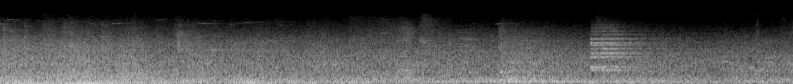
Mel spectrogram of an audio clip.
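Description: Steady rumble of a CRH1A electric multiple unit running along the line and slowly fading as it moves away. A short horn toot sounds about six seconds in.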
